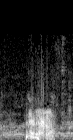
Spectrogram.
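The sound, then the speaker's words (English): A single sneeze bursts out, a brief, breathy blast of just over half a second that stands out clearly above a low, steady background murmur. “Bless you.”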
